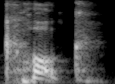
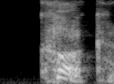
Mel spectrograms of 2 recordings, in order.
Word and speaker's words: Koch: My name is spelled K-O-C-H, and it's pronounced Cook to rhyme with book. – Cook. – Yeah. – Huh. Cook. I wouldn't have guessed. – K-O-C-H. Yeah. There's no way in the world I'd have got that right. After I learned after marrying into this name that there are actually six different regional pronunciations of K-O-C-H. Cook, to rhyme with book like mine.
